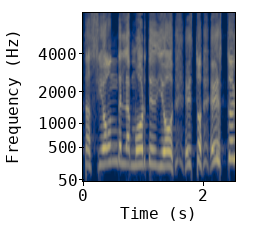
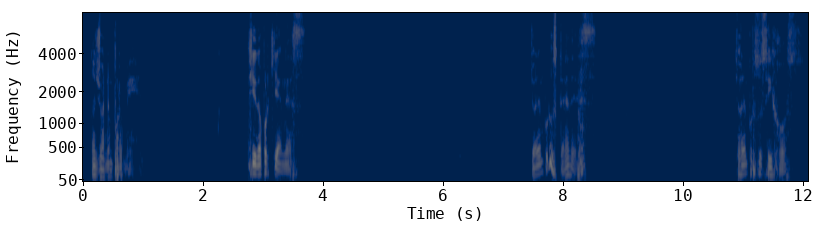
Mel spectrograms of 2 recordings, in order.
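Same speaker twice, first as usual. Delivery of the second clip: hushed Jesus quote; 10 semitones lower, 30 dB quieter than usual. Acted. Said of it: "qué les dijo a ellas".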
